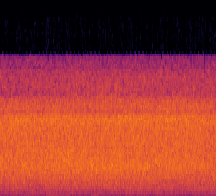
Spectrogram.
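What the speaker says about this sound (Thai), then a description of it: "ตอนนี้เราก็อยู่ที่น้ำตกอะไรนะ" Water from the newly found Pen Phob Mai waterfall on Phu Kradueng pours in a dense, steady roar. The broad, even rush is nearby and fills the whole moment, with no talk over it.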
